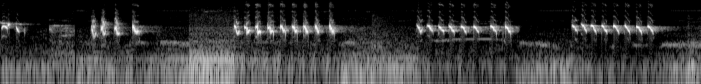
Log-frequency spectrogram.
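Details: Wild yellow-vented bulbul in forest with long 'ropel panjang' rolling song, used as a lure. Bursts of rapid, bubbly repeated notes, separated by short pauses and faint background hiss.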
